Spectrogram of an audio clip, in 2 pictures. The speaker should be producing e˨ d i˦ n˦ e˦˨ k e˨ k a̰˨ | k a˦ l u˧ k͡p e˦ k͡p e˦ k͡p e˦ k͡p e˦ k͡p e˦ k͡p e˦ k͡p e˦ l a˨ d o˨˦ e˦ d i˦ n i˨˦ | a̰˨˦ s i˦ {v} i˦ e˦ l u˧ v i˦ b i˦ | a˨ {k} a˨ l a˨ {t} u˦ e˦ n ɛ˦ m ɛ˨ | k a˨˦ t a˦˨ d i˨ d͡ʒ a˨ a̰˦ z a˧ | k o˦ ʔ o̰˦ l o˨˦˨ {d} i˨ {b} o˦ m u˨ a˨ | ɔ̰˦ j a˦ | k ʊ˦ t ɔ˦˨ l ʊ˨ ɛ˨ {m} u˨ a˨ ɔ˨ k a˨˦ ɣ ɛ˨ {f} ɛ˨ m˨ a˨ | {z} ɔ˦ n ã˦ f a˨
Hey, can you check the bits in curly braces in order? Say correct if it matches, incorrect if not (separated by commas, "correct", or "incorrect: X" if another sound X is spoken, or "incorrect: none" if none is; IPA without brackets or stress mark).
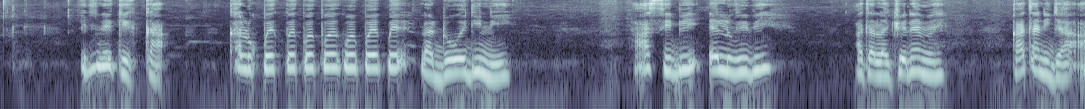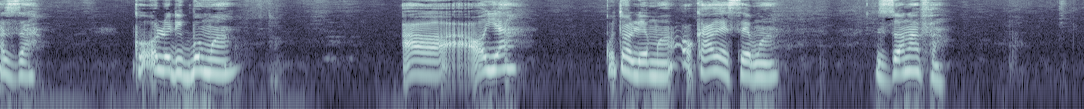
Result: incorrect: b, incorrect: t, incorrect: t͡ʃ, correct, incorrect: ɡ͡b, correct, incorrect: s, correct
